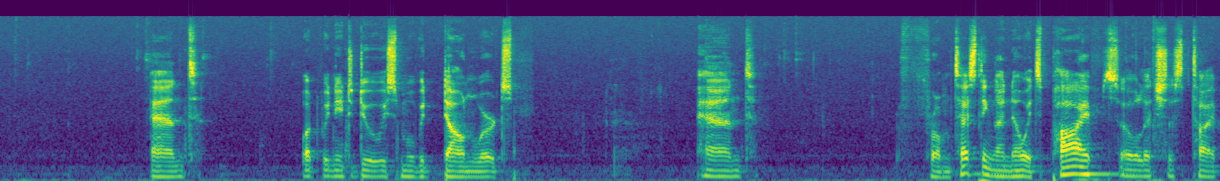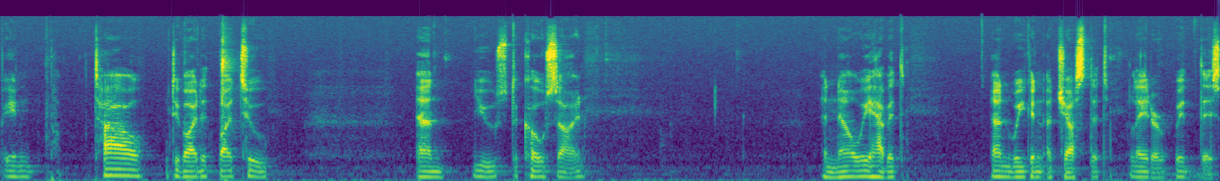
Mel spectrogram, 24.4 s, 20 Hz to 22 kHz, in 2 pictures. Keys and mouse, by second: 0.0 ctrl+v, 1.4 click, 2.8-7.1 drag, 8.0-15.8 drag, 16.7-18.2 drag, 19.6-23.4 shift+drag, 23.8 alt+a, 24.1 shift+middle click.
